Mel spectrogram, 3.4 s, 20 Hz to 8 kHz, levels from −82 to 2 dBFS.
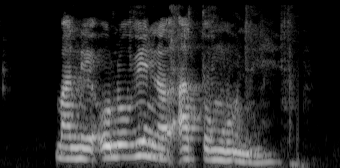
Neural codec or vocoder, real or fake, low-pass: vocoder, 44.1 kHz, 128 mel bands, Pupu-Vocoder; fake; 7.2 kHz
